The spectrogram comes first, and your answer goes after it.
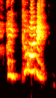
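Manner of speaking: very high, loud triumphant yell. A narrator's reading. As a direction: shout your triumph.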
